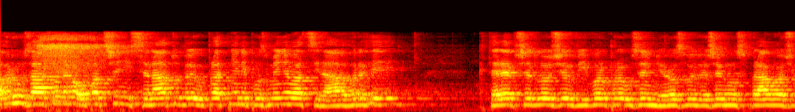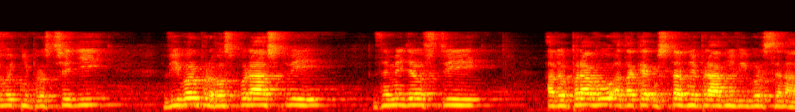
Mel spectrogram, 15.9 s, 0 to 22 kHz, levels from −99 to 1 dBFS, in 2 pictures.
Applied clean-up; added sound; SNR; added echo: none; Respiratory sounds; 5 dB; reverberation time 0.6 s.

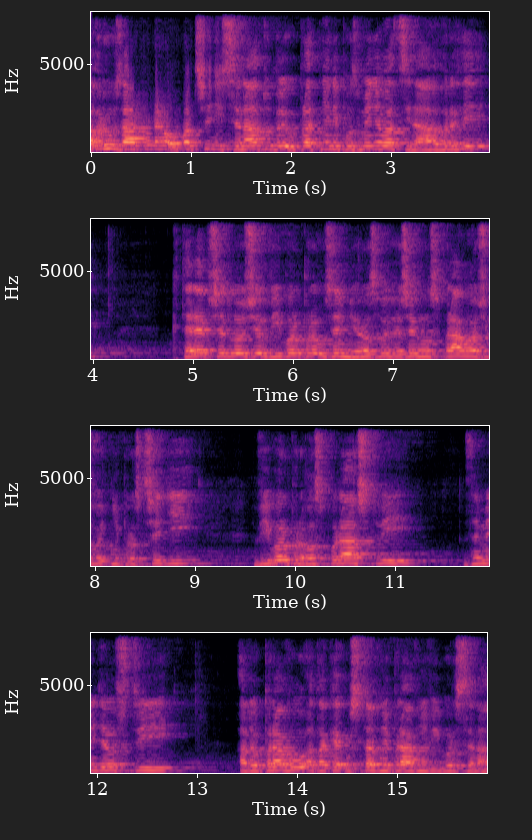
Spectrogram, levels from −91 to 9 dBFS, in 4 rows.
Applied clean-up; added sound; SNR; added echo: neural separator model SepFormer DNS4.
